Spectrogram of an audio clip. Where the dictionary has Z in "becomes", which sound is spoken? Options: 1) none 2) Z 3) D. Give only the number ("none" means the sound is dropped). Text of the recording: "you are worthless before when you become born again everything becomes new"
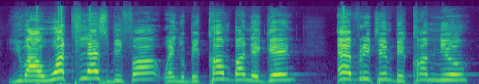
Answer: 1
